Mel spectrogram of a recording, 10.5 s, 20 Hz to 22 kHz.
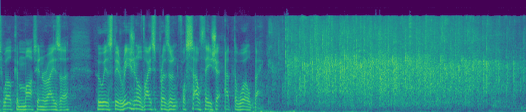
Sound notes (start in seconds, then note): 5.4 audience applauds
